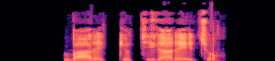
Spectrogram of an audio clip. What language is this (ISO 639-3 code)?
mcf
